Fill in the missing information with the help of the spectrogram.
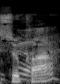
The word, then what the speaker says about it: Sarkar: So how do you pronounce it in French? – Sarkar. – Like sugar, okay. Actress Piyu Sarkar. Sarkar.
